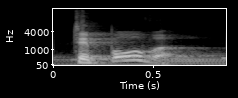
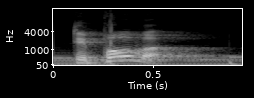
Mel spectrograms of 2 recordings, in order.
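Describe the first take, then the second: Both takes have the same delivery.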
